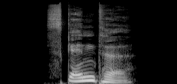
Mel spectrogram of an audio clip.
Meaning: inflection of scannen: 1. first/third-person singular preterite 2. first/third-person singular subjunctive II
- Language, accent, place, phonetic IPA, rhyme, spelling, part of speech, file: German, Germany, Berlin, [ˈskɛntə], -ɛntə, scannte, verb, De-scannte.ogg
